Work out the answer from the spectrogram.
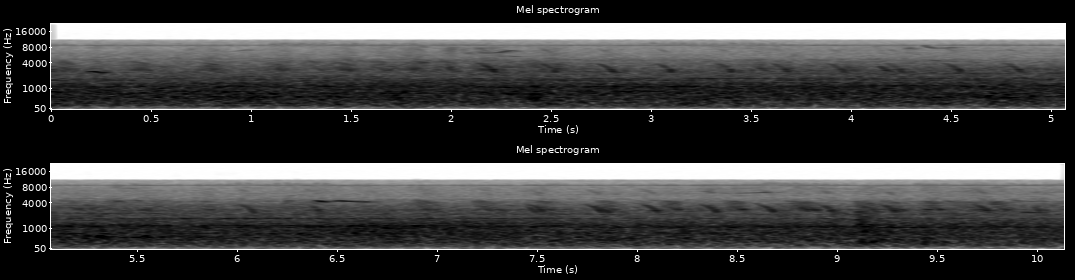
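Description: Birds chirping in a quick run of short falling notes, about two or three a second, over a steady rushing background noise.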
